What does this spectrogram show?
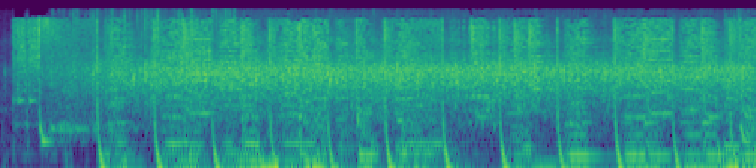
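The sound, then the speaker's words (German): A large audience in Munich applauds steadily on a Saturday morning to welcome a speaker before a talk on building financial freedom with real estate, a dense, loud wash of clapping that swells within the first second and holds for several seconds with no voices on top. “Ganz großen Applaus”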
